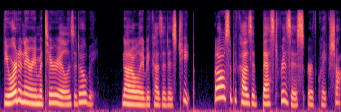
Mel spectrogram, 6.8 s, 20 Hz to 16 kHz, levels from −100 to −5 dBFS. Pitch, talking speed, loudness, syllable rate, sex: 230 Hz, 165 wpm, -19 LUFS, 6.0 syllables/s, female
